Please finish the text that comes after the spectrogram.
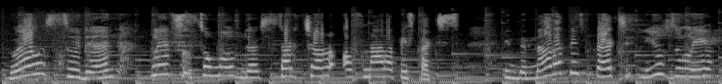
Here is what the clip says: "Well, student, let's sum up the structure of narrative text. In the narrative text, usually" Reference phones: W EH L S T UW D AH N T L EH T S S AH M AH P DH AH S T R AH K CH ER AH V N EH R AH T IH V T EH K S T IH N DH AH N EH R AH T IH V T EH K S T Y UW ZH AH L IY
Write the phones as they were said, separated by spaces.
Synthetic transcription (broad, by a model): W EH L S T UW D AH N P L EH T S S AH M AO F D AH S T AH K CH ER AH F N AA R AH T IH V T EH K S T IH N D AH N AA R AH T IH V T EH K S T Y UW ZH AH L IY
